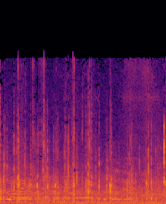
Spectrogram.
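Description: Footballers' shouts and calls on the pitch, a few long calls among them, with scattered short clicks and knocks.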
